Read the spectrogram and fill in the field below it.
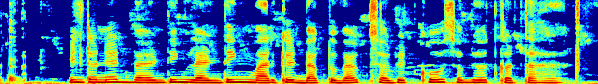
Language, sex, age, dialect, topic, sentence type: Hindi, female, 18-24, Marwari Dhudhari, banking, statement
